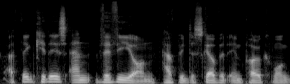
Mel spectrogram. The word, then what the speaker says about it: Vivillon: Milo, are you saying Vivillon, bro? Just read That's how you Vivillon.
